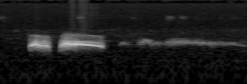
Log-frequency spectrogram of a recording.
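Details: Cooing 'thúc gù' from a spotted dove lure bird with the low 'giọng thổ' voice, used to provoke wild doves: a short coo then a longer steady one, trailed by faint drawn-out soft cooing.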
